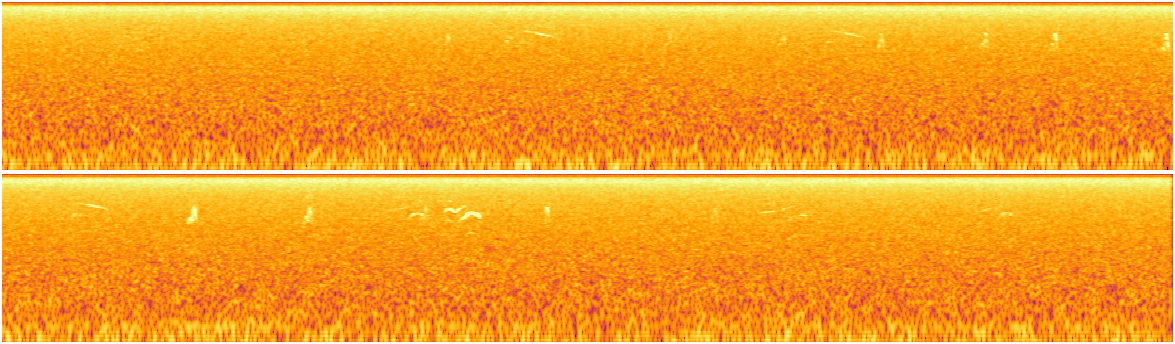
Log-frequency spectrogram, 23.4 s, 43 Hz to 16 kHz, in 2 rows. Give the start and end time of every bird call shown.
[1.08, 1.49] Hawaii Amakihi (Chlorodrepanis virens)
[5.18, 5.58] Hawaii Amakihi (Chlorodrepanis virens)
[6.58, 6.79] House Finch (Haemorhous mexicanus)
[7.79, 7.88] House Finch (Haemorhous mexicanus)
[8.19, 8.59] Hawaii Amakihi (Chlorodrepanis virens)
[8.79, 8.88] House Finch (Haemorhous mexicanus)
[9.79, 9.88] House Finch (Haemorhous mexicanus)
[10.48, 10.59] House Finch (Haemorhous mexicanus)
[11.59, 11.69] House Finch (Haemorhous mexicanus)
[12.38, 12.88] Hawaii Amakihi (Chlorodrepanis virens)
[13.59, 13.69] House Finch (Haemorhous mexicanus)
[14.69, 14.88] House Finch (Haemorhous mexicanus)
[15.59, 16.48] Hawaii Amakihi (Chlorodrepanis virens)
[17.09, 17.29] House Finch (Haemorhous mexicanus)
[18.79, 18.89] House Finch (Haemorhous mexicanus)
[19.29, 19.79] Hawaii Amakihi (Chlorodrepanis virens)
[21.39, 21.79] Hawaii Amakihi (Chlorodrepanis virens)

